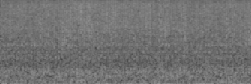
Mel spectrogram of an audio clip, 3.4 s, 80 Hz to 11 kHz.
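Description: A Cirrus SR20 idles in X-Plane 11, its engine a steady, dense broadband drone with a low rumble, unchanging throughout and with nothing else over it.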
